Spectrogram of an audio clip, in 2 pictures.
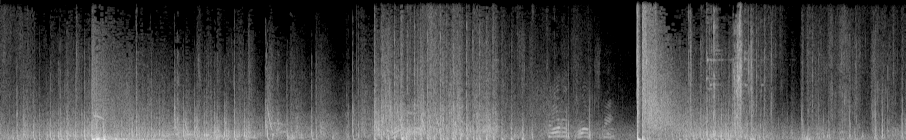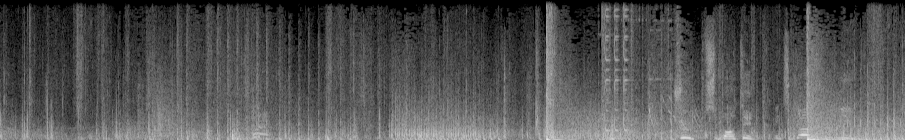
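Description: Gunshots crack sharply now and then, close by.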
